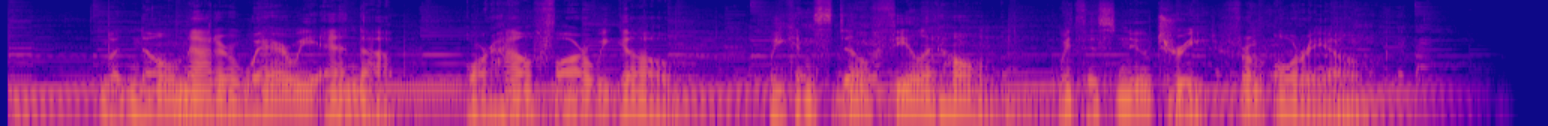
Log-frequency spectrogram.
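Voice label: smooth/sophisticated, commercial; Oreo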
